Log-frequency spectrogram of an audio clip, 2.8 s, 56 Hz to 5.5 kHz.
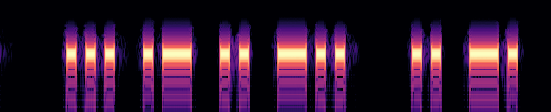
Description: Morse code, heard as a keyed tone, about 25 wpm, 600 Hz. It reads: SAID IN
